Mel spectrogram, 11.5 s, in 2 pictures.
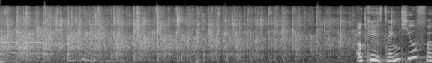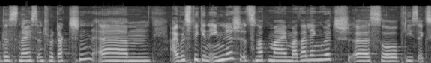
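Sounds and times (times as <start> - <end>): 
audience applause: 0.0 - 4.9
speech: 4.8 - 11.5.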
